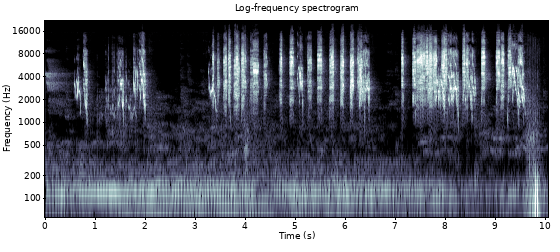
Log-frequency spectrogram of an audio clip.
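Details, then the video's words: Happy budgerigar chirping steadily: short bright chirps and longer scratchy warbling bursts, repeated over ten seconds against a constant low electrical hum. "Happy budgie chirping sound"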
